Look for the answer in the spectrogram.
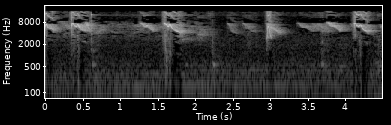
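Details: An oriental white-eye, young and vocal, chatters in rough ngeriwik style to make a rival join in. Sharp high notes slide downward in short phrases, each roughly a second and a half apart.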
